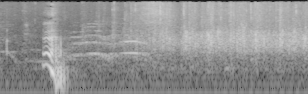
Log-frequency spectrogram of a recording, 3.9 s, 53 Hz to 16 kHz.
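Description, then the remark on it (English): An audience breaks into clapping for the speaker's 15th wedding anniversary, a steady, dense patter of many hands that swells and holds, following a brief vocal sound at the start. “I don't know why you're clapping me.”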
